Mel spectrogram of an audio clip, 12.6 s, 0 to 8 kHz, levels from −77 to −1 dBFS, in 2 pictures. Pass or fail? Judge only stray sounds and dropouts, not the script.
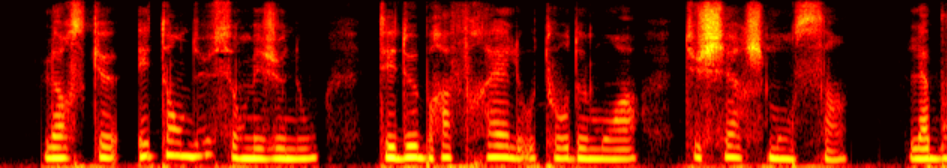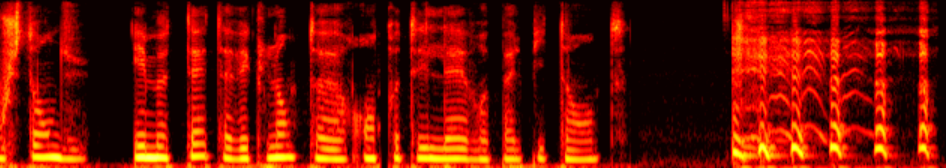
fail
